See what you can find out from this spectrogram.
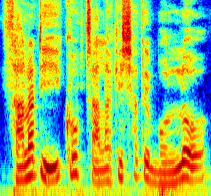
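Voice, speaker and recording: A man narrating a children's cartoon story in a gentle storybook manner, speaking to young listeners as friends. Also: on the high side, animated, unhurried, no echo. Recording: voice-over with loud background music.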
